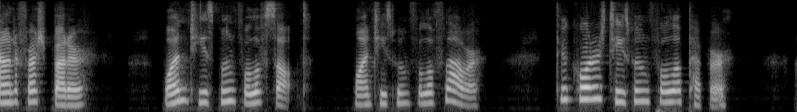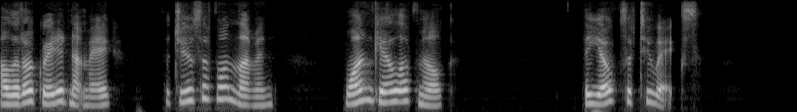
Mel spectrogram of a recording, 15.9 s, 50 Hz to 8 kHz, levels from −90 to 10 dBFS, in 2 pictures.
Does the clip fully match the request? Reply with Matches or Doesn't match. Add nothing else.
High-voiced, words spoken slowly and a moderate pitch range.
Matches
